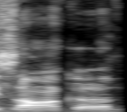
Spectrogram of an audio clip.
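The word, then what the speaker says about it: Csonka: It took me a while to understand that because in Slavic languages, the C is not pronounced as an S or a K. Oh. So it's always different, and in some cases it can be silent.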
